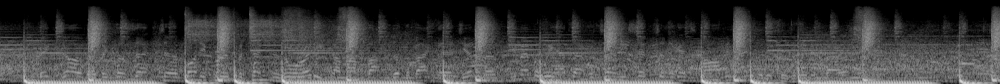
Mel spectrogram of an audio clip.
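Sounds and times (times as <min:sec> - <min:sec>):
deep bass line: 0:00.3 - 0:01.6, 0:02.8 - 0:04.6, 0:05.4 - 0:06.8, 0:08.0 - 0:09.4.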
